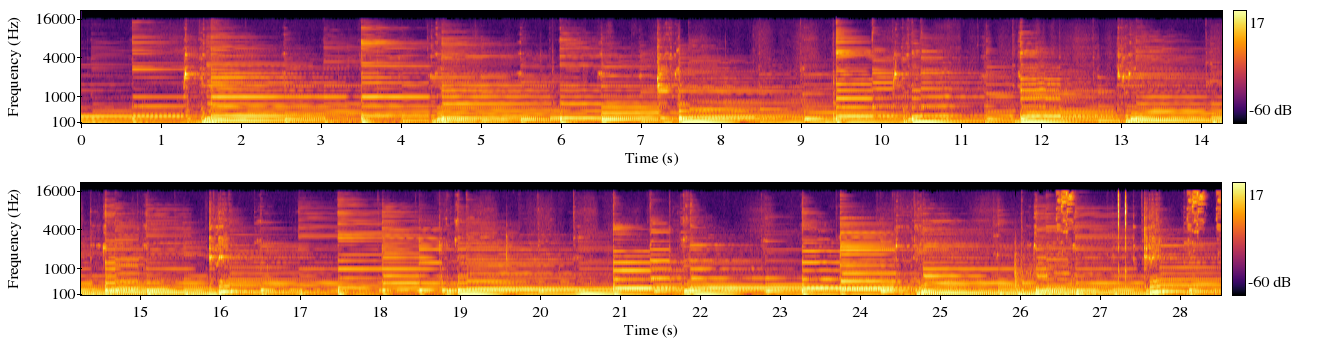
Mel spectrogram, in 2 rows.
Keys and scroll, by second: 15.8 ctrl+d.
